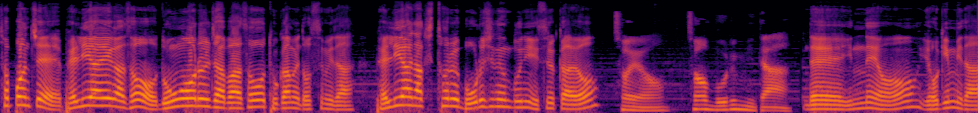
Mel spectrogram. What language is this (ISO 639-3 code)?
kor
